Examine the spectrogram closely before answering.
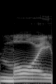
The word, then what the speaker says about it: muy: Muy, as in muy delicioso, is not muy, but muy.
